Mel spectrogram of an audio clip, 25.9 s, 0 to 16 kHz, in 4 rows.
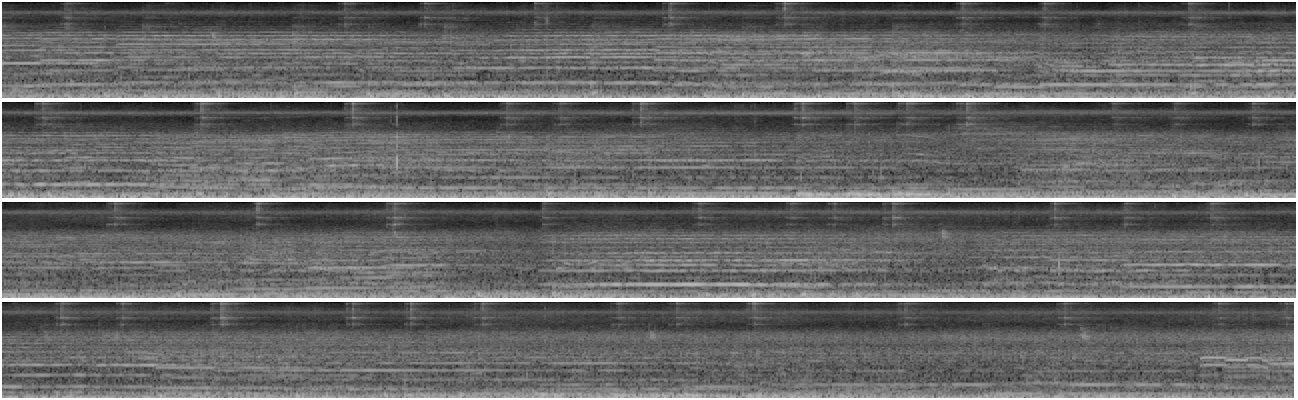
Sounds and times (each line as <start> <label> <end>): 0.0 Saxophone show 25.8
0.0 Walking in the park 25.8
0.0 fountain 25.8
